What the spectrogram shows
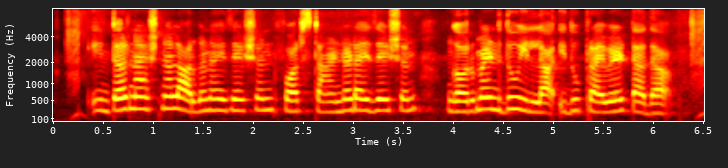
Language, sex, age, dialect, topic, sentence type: Kannada, female, 18-24, Northeastern, banking, statement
